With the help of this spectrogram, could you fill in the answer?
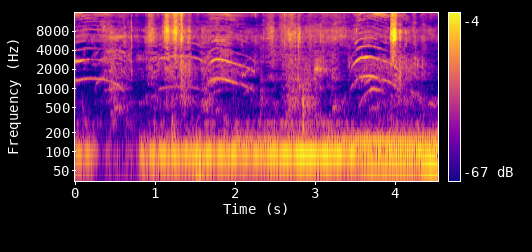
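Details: Two-week-old kittens, healthy with strengthening legs, refusing to stay sitting in their box, give thin, high mews that rise and fall, about five calls in quick, uneven succession over a steady low indoor hum.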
